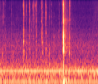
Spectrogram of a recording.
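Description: Someone types on a computer keyboard: a few quiet, scattered keystrokes over a low steady hum, with one sharper, louder key tap partway through.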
